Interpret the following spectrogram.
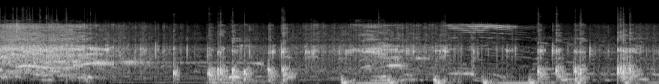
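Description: Fireworks going off: a dense crackle of bursting stars in the first second, then a series of booms and sharp pops, with music playing underneath.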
